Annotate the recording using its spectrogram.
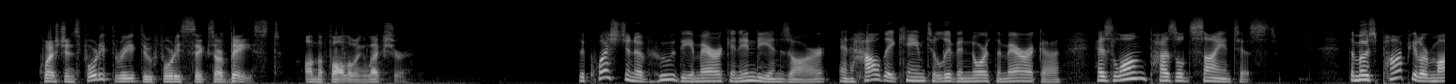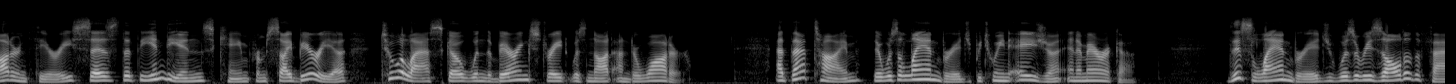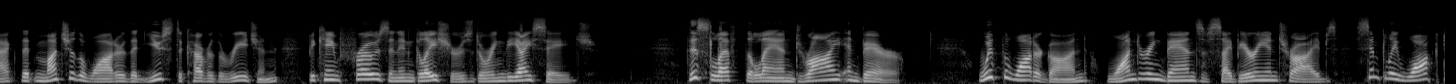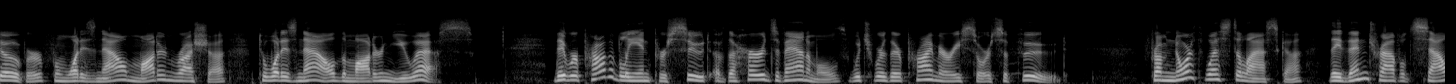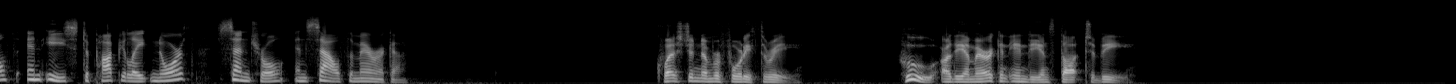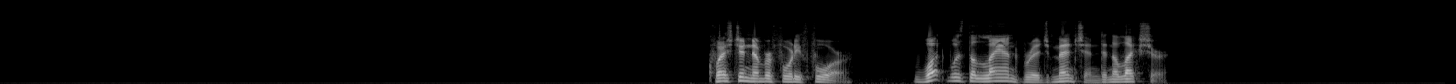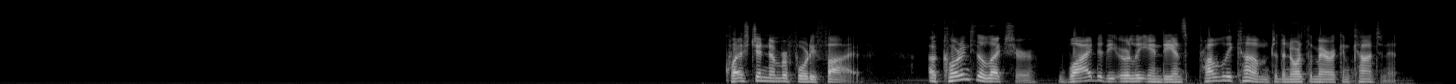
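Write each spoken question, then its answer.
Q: Who are the American Indians thought to be?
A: Descendants of Siberian tribes who came from Asia

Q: What was the land bridge mentioned in the lecture?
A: Dry land between Asia and America across the Bering Strait, exposed when water froze in glaciers during the Ice Age

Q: According to the lecture, why did the early Indians probably come to the North American continent?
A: They were following the herds of animals they hunted for food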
